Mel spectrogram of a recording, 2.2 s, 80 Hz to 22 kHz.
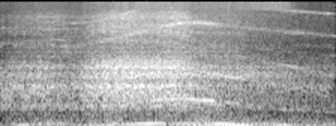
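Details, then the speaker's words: Shop work truck, standpipes changed in October 2020, given a good rev: engine note climbs smoothly and falls back cleanly, no knocks or rattles; sounds healthy. "that's all i'm gonna do it sounds good though [Applause] but she's a work truck"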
